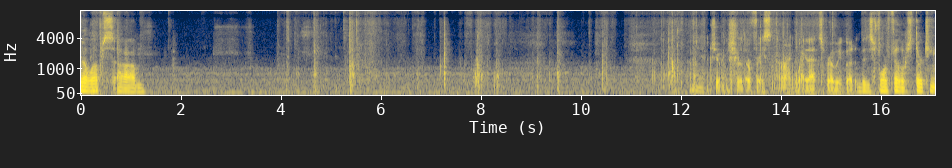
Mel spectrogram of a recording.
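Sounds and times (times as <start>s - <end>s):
faint steady hum: 0.0s - 17.0s
cardboard boxes tapping and rustling: 4.0s - 9.7s, 11.4s - 15.2s.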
